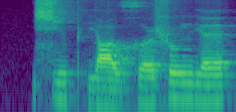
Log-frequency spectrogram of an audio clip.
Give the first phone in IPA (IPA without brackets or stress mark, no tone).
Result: ɕ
